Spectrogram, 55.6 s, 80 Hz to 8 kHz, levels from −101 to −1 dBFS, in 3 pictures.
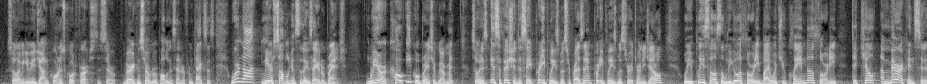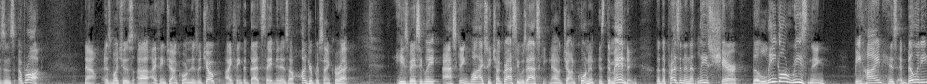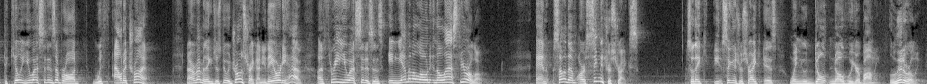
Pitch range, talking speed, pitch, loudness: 130-200 Hz, 180 wpm, 160 Hz, -14 LUFS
